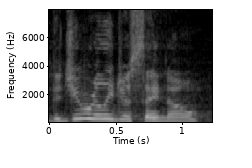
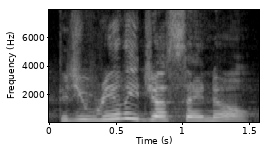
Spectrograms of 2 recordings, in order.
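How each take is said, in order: First: Higher, softer questioning with a rise; gently incredulous question, voice lifting at the end; retold pointed question. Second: "really" stressed high, falling away on "no"; retold emphatic challenge. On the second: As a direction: repeat the question firmly, punching "really". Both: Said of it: "the Lord poked me in the side and said".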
